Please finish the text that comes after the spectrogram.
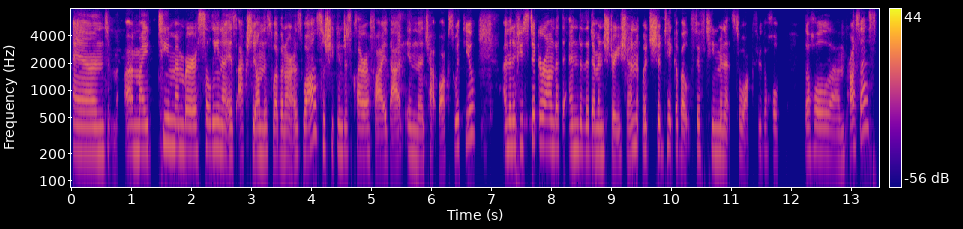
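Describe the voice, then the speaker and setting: A woman's voice: mid-range voice, fairly quick, sharp tone. A woman with a Canadian accent presenting a webinar product demonstration in an informal, explanatory way, with frequent hesitations. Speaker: client success manager presenting product demo. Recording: roomy, slightly dull webinar audio.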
